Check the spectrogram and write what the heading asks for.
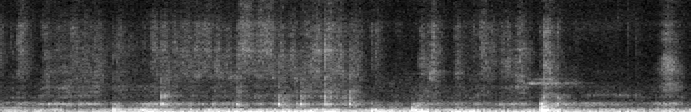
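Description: Whiteboard marker writing a long word on a whiteboard: a run of short, faint scratching strokes.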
